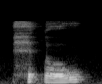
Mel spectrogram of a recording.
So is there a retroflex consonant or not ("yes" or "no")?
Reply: no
